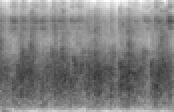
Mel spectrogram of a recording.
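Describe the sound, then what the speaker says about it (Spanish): A church congregation applauds at a Spanish-language worship service, a dense, steady wash of clapping filling the whole stretch with no voices over it. "Dele otro aplauso al que reina"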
